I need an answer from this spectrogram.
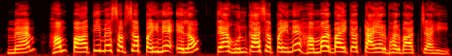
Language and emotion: Maithili, angry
